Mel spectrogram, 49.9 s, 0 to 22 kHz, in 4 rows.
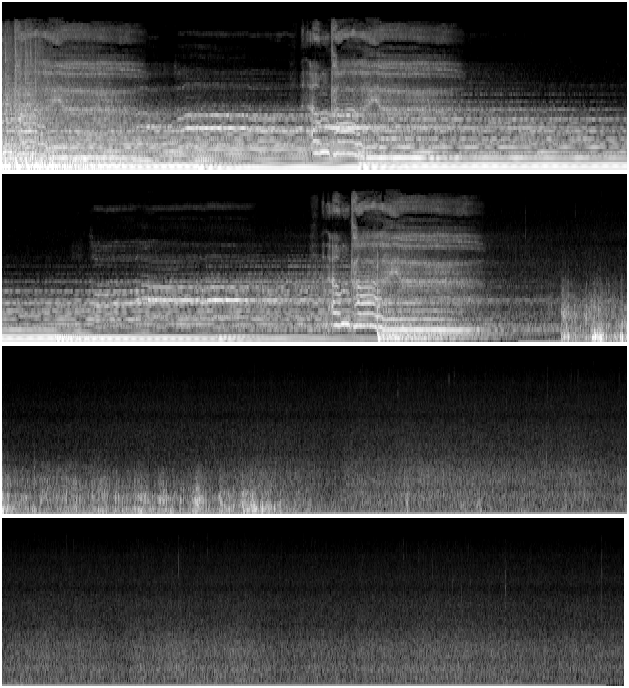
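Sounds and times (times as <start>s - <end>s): steady rain: 0.0s - 49.9s
rolling thunder: 23.6s - 31.3s.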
